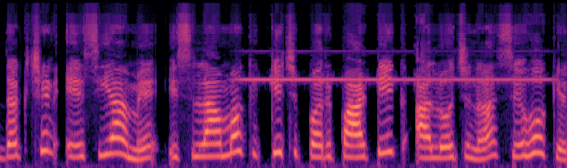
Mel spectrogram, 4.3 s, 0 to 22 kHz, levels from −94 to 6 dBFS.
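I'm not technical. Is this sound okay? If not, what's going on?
No, not quite. Throughout, the speech sounds grainy and rough, likely from Opus compression squeezing it into too little data. From 1.69 s to the end, a thin, single-pitched feedback whistle near 3.1 kHz hums quietly under the speech, likely a speaker-to-microphone loop.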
